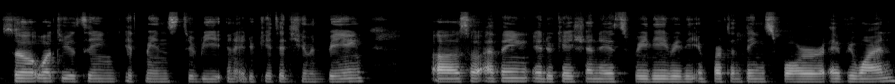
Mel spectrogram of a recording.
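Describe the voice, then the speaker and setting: This voice carries a non-native accent. Its delivery is moderate in pace. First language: non-native English speaker. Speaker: discussion participant. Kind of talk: group discussion. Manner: halting.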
